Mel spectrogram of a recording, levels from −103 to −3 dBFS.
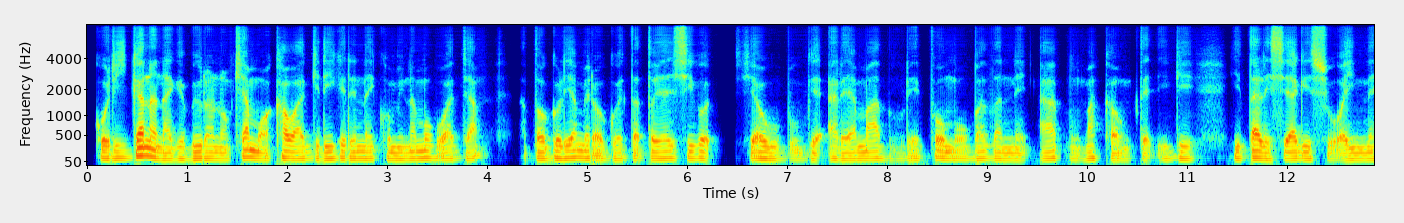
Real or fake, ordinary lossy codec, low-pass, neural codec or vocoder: fake; none; none; codec, 16 kHz, about 1 kbps, DyCAST, with the encoder's durations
